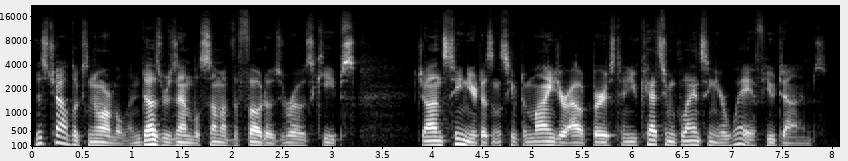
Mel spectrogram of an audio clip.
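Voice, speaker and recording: A man's voice: fairly low pitch, moderate pace, fairly bright tone. A man narrating scripted second-person fiction for an audio drama.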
